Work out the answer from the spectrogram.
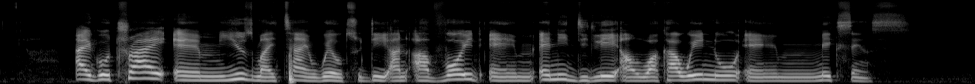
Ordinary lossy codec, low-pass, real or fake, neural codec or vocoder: none; none; fake; autoencoder, 48 kHz, 128 numbers a frame, DAC-VAE, trained on Japanese speech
